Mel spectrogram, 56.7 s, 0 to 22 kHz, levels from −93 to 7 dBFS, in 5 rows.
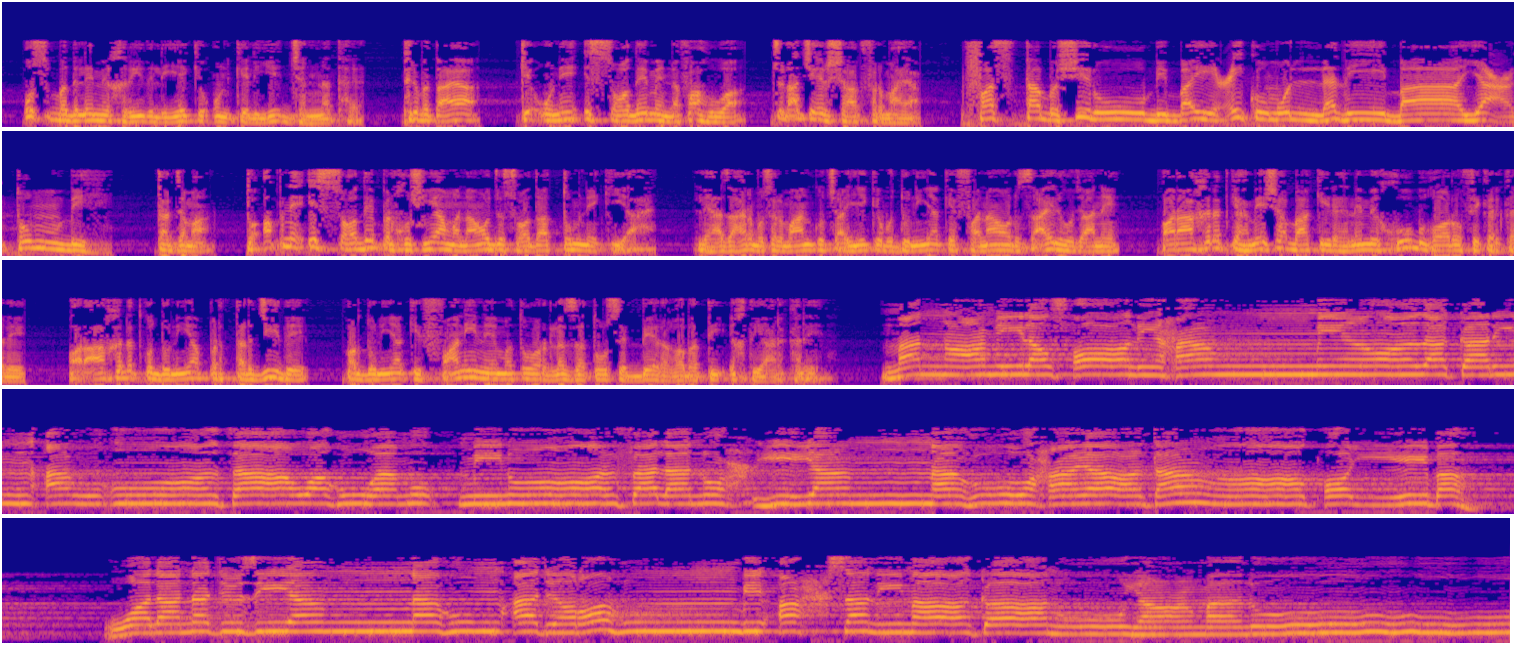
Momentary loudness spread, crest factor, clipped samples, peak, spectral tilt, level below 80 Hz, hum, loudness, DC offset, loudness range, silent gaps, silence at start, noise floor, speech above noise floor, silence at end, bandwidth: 7 LU; 14 dB; under 0.1%; -2 dBFS; -4.5 dB/octave; -44 dBFS; none; -15 LUFS; under 0.1%; 3 LU; none; 0.15 s; -41 dBFS; 26 dB; 0 s; 7.4 kHz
